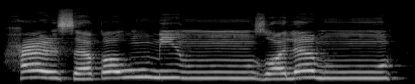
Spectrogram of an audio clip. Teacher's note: صر اصابت حرث قوم ظلموا، یا دیکھیں ظلموا، یہاں پہ واو مدہ ہو رہا ہے، واو ساکن ہے، واو ساکن سے پہلے پیش ہے، اور اس پہ چھوٹی سی مد بھی ہے، تو ہم اسے 4 حرکت کے برابر کھینچ کے پڑھیں گے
